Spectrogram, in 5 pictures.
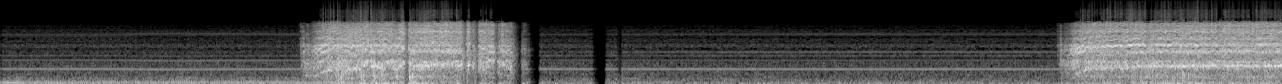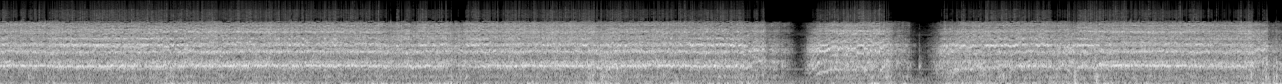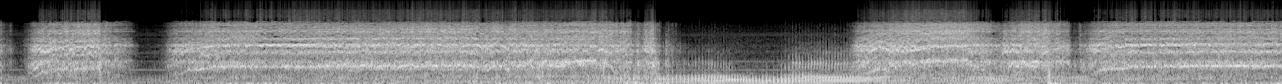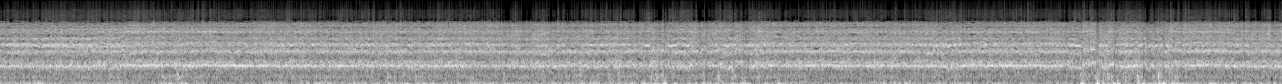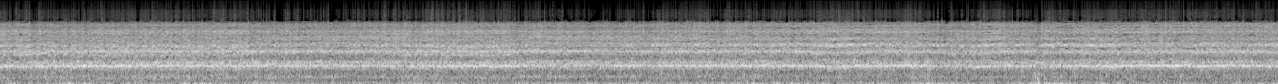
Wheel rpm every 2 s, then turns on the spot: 0, 70, 110, 0, 0, 180, 230, 230, 230, 210, 110, 210, 160, 120, 210, 160, 20, 160, 200, 220, 230, 230, 230, 230, 230, 220, 220, 220, 230, 230, 220, 230.
none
